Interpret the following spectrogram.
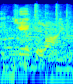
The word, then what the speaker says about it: Goeglein: Phonetically, it's Gigline. Goeglein.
